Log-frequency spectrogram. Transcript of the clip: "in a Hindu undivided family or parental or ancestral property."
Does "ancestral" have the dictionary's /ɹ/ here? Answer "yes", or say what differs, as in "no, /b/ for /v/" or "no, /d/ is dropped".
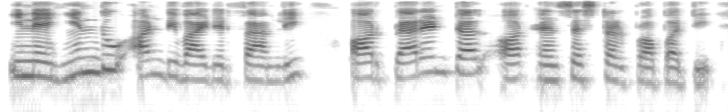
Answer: yes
